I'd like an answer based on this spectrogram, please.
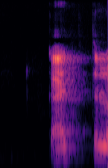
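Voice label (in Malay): "katlum", Malay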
